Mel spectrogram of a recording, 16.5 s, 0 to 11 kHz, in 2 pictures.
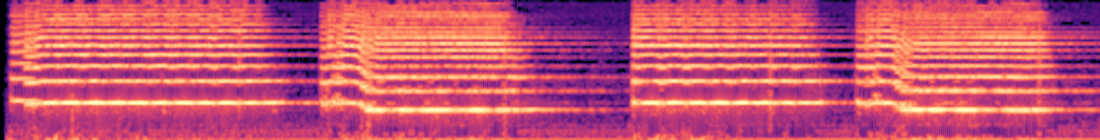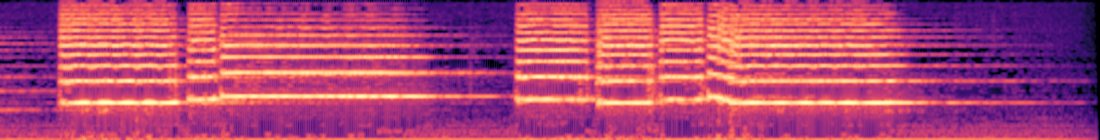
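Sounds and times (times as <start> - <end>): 
trumpets playing at a bullfight: 0.1 - 16.1.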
